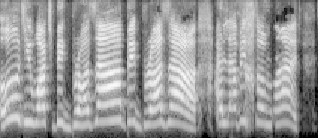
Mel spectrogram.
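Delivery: terrible put-on German accent, pitched high. Quoting a german exchange student from high school: terrible german accent. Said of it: "which is a terrible German accent".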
